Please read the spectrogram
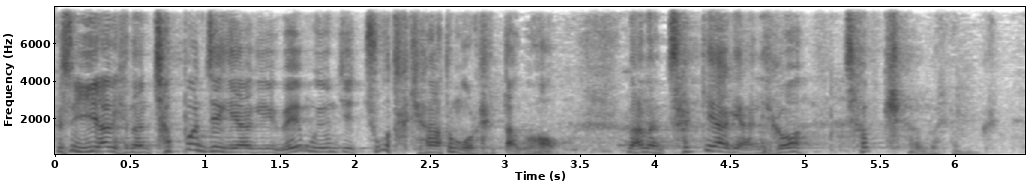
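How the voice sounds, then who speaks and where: A man with a Gyeongsang accent talks at a very fast pace through noticeable background noise. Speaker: law lecturer. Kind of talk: lecture.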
